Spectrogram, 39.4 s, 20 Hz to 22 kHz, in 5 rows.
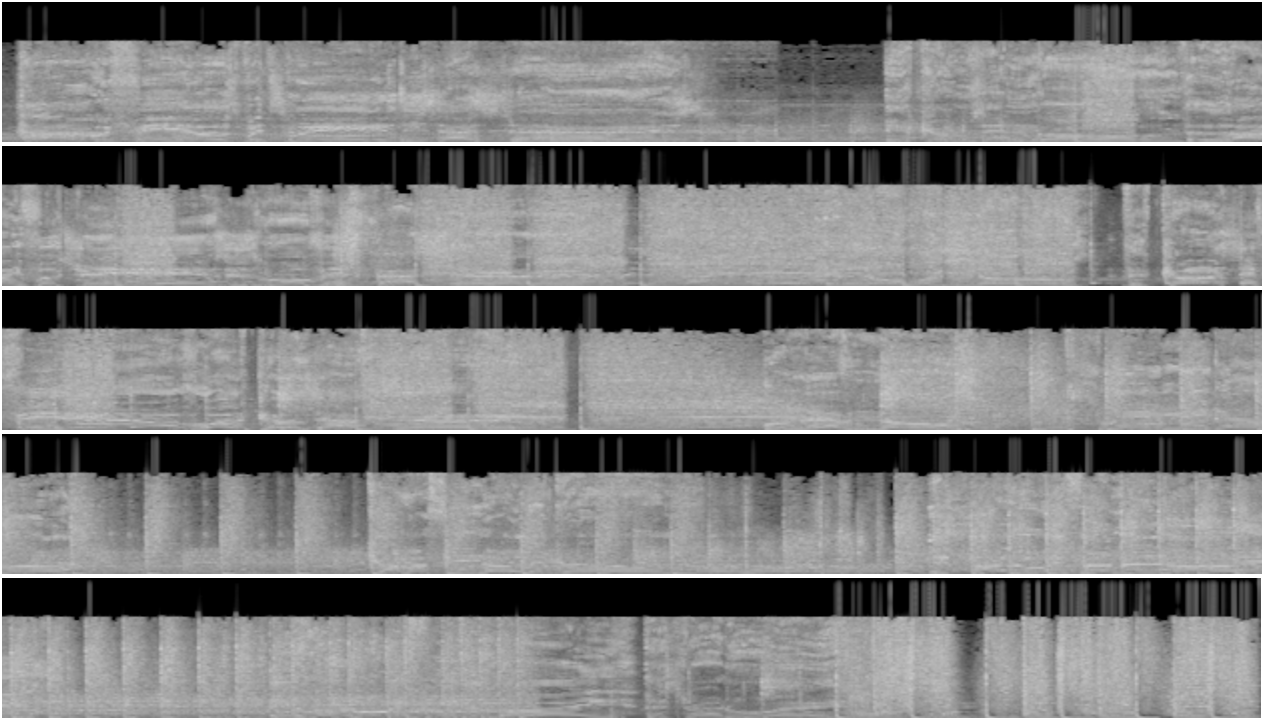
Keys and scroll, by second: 11.0 ctrl+z, 13.6 v, 34.0 space.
